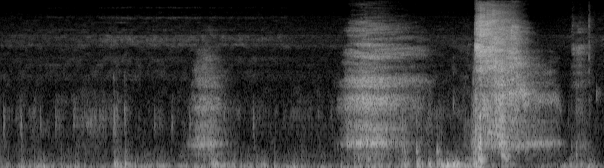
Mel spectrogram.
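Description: Sniffling breaths building to two loud unstifled sneezes, the second louder, in a quiet room.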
